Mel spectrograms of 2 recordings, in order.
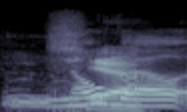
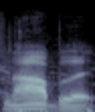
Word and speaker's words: Noblet: What a touch from Nobel. Yeah. I believe I'm saying her name wrong, but how do you say it? I believe it's Noblet.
